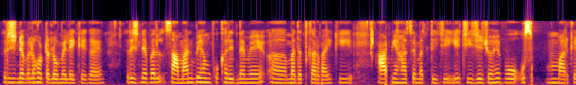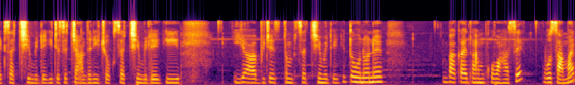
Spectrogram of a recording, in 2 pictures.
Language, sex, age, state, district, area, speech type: Hindi, female, 30-45, Madhya Pradesh, Ujjain, urban, spontaneous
